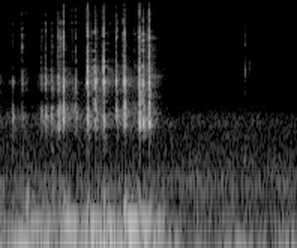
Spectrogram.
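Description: Typing on a computer keyboard in writing software: a quick close burst of clacky keystrokes that stops after about a second, followed by quiet room tone.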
